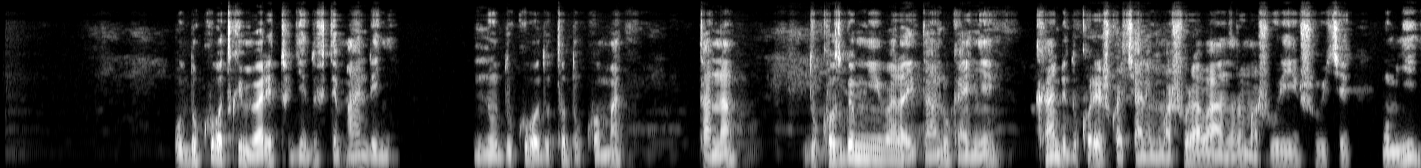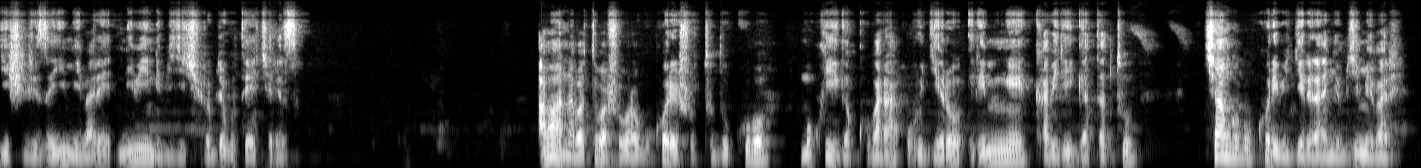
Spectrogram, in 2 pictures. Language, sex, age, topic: Kinyarwanda, male, 25-35, education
